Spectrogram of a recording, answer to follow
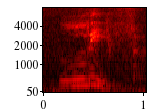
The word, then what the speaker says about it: leaf: and says its name so put a straight line over that e we're gonna have long e a is silent Shh we don't hear it as a Shh okay we're ready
